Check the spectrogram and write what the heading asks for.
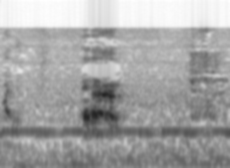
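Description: Background film-score music with a steady held tone, and a short high-pitched cry about a second in.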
